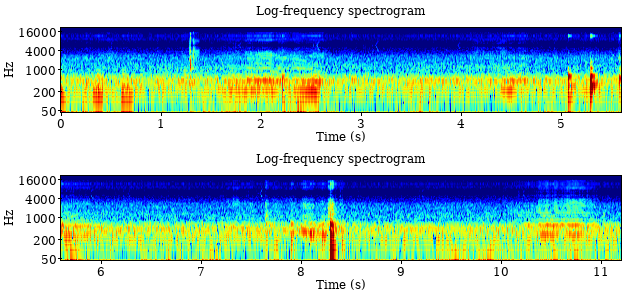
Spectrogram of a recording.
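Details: Buzzing of honey bees at a hive on heather, recorded on a GoPro while the hive is opened for inspection; an even, continuous drone broken by a few sharp knocks and taps.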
